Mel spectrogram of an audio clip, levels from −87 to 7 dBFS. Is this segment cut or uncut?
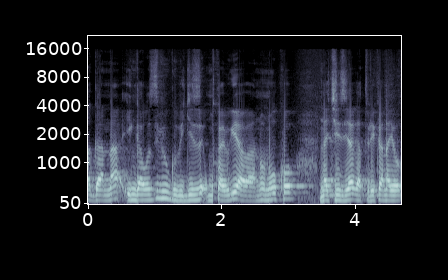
cut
